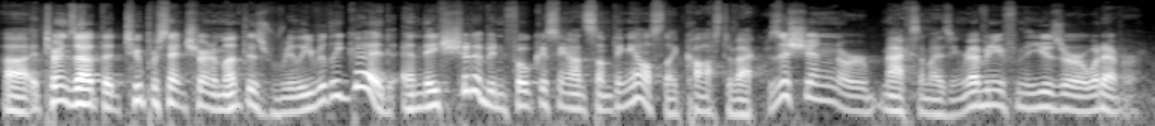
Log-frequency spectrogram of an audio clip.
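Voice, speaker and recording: A man's voice: medium pitch, big pitch swings, racing, hardly any pauses, a bit bright. A man giving a live workshop talk to an audience, punchy and teasing, quizzing the room with show-of-hands questions. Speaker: workshop speaker.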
